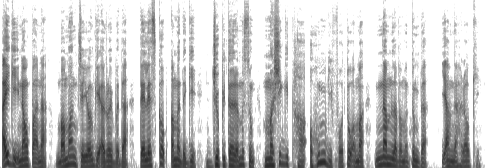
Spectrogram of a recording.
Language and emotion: Manipuri, happy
